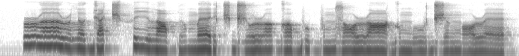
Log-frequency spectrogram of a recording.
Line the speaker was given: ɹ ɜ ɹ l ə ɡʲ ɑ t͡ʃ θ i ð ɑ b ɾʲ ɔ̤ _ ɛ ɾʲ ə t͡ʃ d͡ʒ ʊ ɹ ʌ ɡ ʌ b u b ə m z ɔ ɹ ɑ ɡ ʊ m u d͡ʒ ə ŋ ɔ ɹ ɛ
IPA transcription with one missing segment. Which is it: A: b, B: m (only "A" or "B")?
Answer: B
